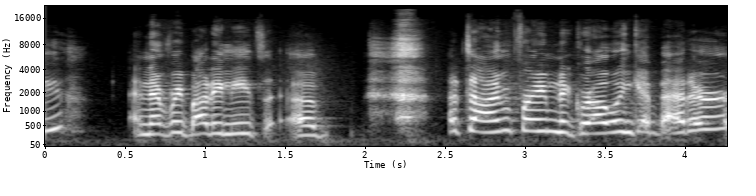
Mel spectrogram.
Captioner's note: sobbing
